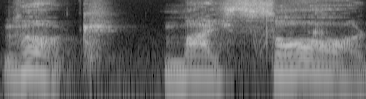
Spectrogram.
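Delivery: hushed theatrical stage whisper. Speaker in a role-play scene, addressing the group: stage whisper. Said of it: "Stage whisper".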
